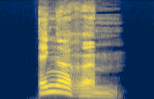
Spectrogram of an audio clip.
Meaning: strong dative masculine/neuter singular comparative degree of eng
- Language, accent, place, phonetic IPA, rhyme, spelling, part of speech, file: German, Germany, Berlin, [ˈɛŋəʁəm], -ɛŋəʁəm, engerem, adjective, De-engerem.ogg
